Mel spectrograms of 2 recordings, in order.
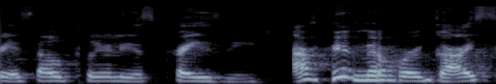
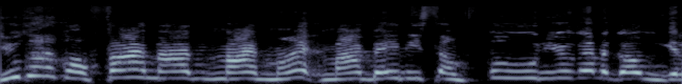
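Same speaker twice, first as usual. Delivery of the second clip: mock frantic, high, furious, stumbling yell; 7 semitones higher than usual. Retelling a full-blown argument between mom and aunt: imitating mom in furious argument. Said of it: "she was losing her mind".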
